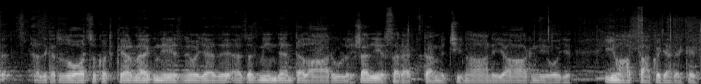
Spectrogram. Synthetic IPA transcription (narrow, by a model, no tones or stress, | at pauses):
ɛzɛkɛt̪ɒzort̪sokɒt̪kɛlmɛɡneːzniho̞ɟɛzɛzɛzmind̪ɛnt̪ɛlaːɾuleːʃɛzeːrsɛɾɛt̪ːɛmt͡ʃinaːlnijaːrniho̞ɟ | imaːt̪ːaːkɒɟɛɾɛkɛk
